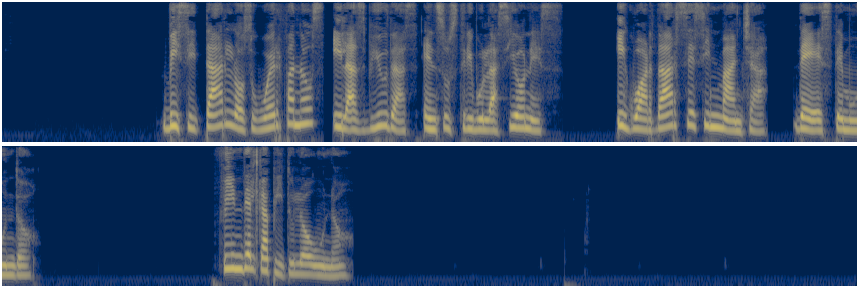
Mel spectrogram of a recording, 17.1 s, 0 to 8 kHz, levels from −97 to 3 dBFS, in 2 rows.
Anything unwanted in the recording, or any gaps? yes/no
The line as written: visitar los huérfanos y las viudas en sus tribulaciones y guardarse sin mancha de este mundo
no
